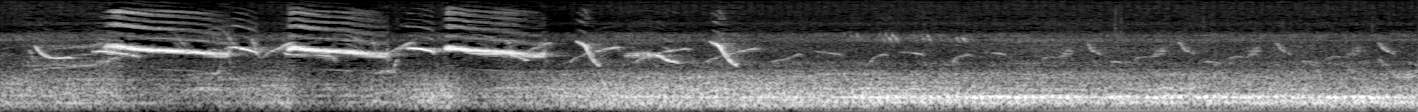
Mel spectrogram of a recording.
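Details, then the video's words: Three loud, sweeping whistled phrases from a Chinese hwamei praised for its voice by a Vietnamese bird dealer, followed by softer, rapid little chirps scattered over a steady hum. "Hoa mi hót giọng hay"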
